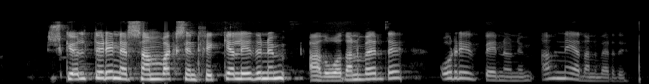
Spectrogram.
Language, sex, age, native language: Icelandic, female, 30-39, Icelandic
